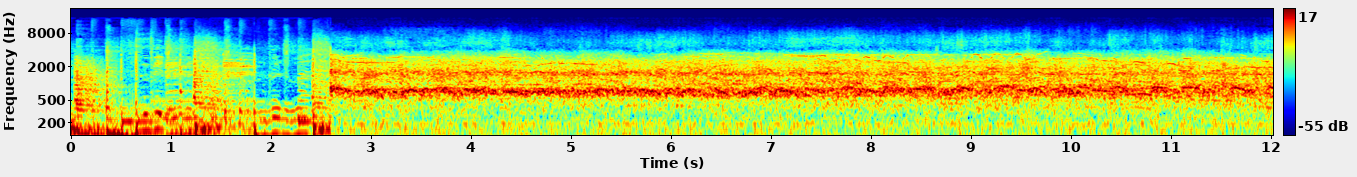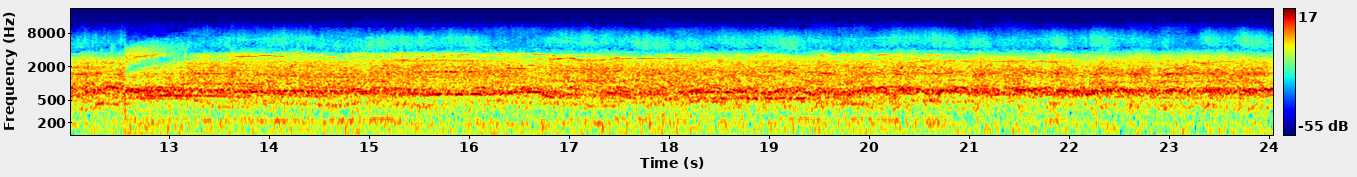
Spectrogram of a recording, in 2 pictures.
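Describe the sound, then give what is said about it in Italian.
A football crowd fills the stands of Bologna's Renato Dall'Ara stadium as the teams are about to enter the pitch. After a brief different burst at the start, a dense, steady roar holds for the whole length. “stanno mancando veramente pochi secondi all'ingresso delle squadre in campo, sentiamo come ha reagito il pubblico sulle tribune.”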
